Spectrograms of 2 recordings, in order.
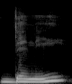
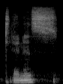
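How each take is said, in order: First: The name is pronounced the French way. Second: The name is pronounced the English way. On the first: The speaker calls it right. "He's a Frenchman" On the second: The speaker calls it wrong. "It's not Dennis"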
